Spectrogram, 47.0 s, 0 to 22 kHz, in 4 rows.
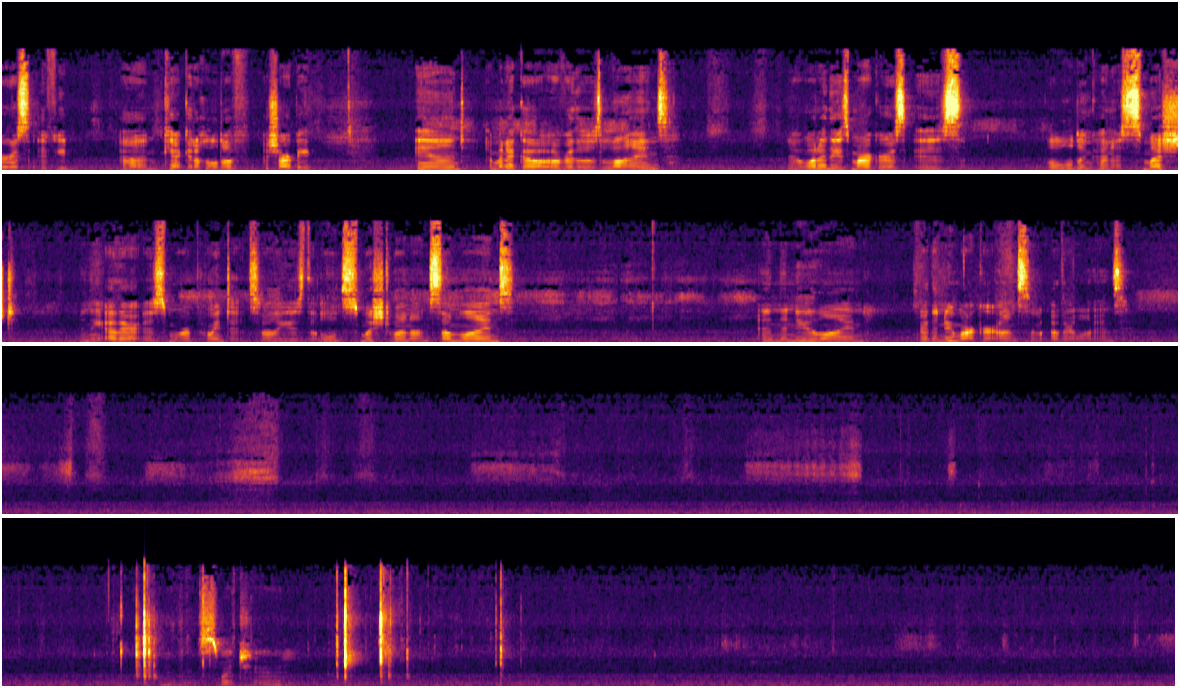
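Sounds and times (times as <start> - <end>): steady low hum: 0.0 - 47.0
marker scratching on paper: 30.3 - 32.2
markers clicking and tapping: 36.4 - 37.4, 38.6 - 39.5.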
